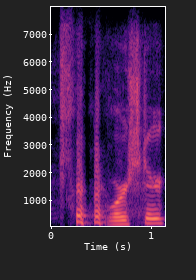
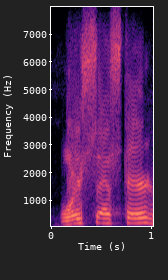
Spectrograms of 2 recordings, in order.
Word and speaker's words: Worcester: And as a side note, before we get thoroughly into this, that spelling and that pronunciation always messes me up. Worcester. Was yeah, Worcester, Worcester.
